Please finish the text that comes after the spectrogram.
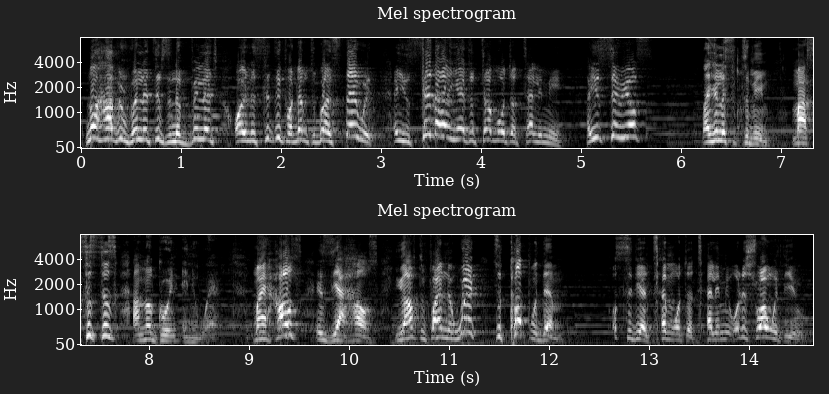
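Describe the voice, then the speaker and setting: A man's voice: sits high, sing-song, fast, fairly bright tone, faint music behind. A man playing an indignant, scolding husband in a screen drama, repeating words in anger. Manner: scolding, stammering repetitions in anger. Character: indignant husband fiercely protective of his sisters. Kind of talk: naturalistic screen drama acting.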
